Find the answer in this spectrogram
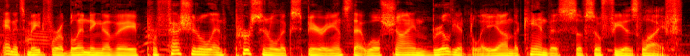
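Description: A man's voice: lowish voice, expressive, normal speed. A man reading scripted narration for a podcast with a polished delivery. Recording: music bed underneath.

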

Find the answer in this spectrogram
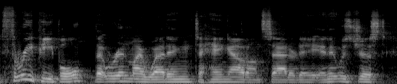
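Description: A middle-aged American man with a mid-range voice talks casually on a comedy podcast. He tells animated stories and playfully puffs himself up as he goes. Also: mid-range voice, brisk, slight background noise.

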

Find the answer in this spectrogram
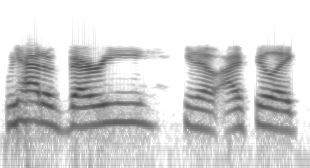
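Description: A woman's voice: mid-range voice, fairly even intonation, moderate pace, no room sound. A woman from the Philadelphia area, stuffed up and nasal with a cold, chatting through her career story as a music publicist in an interview. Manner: chatty, rambling with fillers and restarts. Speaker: music publicist, podcast guest. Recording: tinny phone-like line.

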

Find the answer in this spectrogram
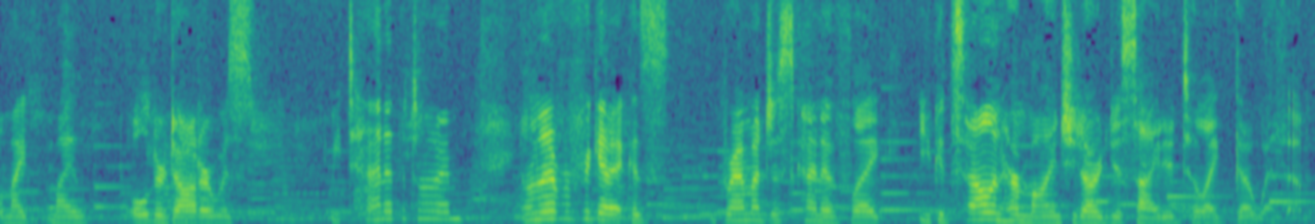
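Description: A woman's voice: medium pitch, poor audio. A middle-aged woman reflecting on life with humor, telling a family anecdote. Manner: humorous, warm, storytelling. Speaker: conference interviewee. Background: music.

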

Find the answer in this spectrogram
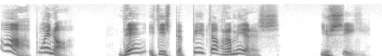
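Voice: mid-range voice, wildly swooping pitch, takes it slowly, no room sound, studio quality, heavily acted. A narrator voicing a pert, childlike young Mexican woman in a storybook, speaking broken English with a Spanish accent and a teasing lilt. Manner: saucy, lilting, childlike.

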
